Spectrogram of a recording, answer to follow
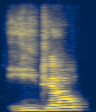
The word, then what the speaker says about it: Yizhou: So with this, I'll hand it off to, I asked him how to pronounce his first name, Yizhou.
